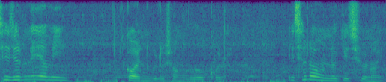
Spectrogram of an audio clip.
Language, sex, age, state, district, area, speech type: Bengali, female, 18-30, West Bengal, Dakshin Dinajpur, urban, spontaneous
